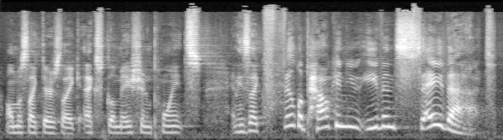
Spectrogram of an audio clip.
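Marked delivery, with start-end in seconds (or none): 2.6-5.0 high, incredulous rebuke; acting out a teacher's disbelief at a student, pitch jumping up; exasperated. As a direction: ask it like there are exclamation points after it. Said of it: "Jesus is maybe a little bit exacerbated".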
